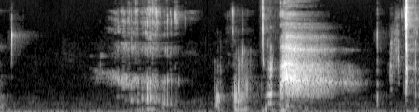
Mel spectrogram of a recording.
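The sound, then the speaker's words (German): Someone takes a noisy, airy slurp of coffee, followed by a long satisfied exhale, with small mouth clicks and a sharp tap at the end. “Falls ihr doch, dann äh, genießt meinen Schlürfen und vielleicht kann ich euch dazu motivieren, Pause zu machen und euch einen Kaffee zu holen.”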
